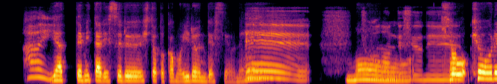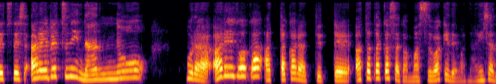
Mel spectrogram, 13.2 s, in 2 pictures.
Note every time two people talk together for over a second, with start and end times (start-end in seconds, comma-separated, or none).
4.8-6.2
